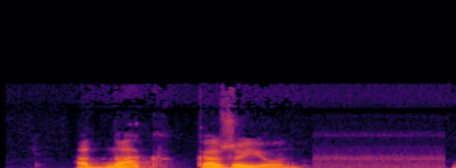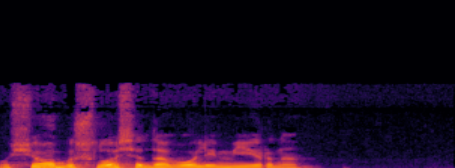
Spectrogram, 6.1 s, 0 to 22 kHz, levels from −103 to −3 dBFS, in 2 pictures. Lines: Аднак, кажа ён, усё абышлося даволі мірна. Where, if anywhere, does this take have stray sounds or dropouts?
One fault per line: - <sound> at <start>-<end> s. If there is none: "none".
none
